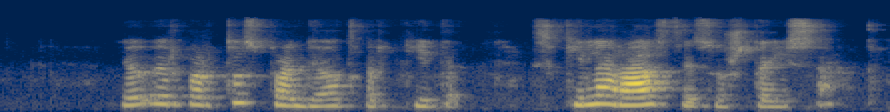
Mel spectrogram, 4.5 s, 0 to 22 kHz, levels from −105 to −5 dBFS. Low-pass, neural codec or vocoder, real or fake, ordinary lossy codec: 10.8 kHz; none; real; Opus, 32 kbps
